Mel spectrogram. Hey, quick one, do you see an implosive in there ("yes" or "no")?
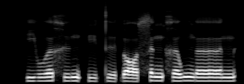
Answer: yes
